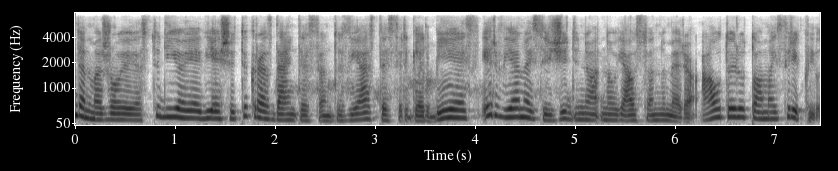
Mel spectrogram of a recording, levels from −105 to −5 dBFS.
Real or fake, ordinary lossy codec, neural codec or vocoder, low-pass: fake; Opus, 64 kbps; codec, 16 kHz, 4.8 kbps, FACodec; 7.2 kHz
